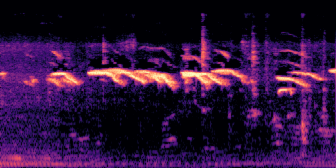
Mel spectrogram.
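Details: Ciung batu whistling thrush singing long phrases while in breeding condition, calling a female; smooth drawn-out whistles gliding up and down, separated by short gaps, with a few thin high notes.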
